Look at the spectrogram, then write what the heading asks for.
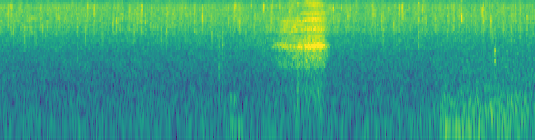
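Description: Steady rain ambience, an even patter of rain on a surface, with a brief louder hiss about two seconds in and a low rumble building near the end.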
